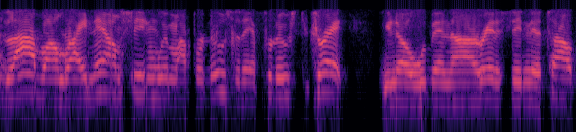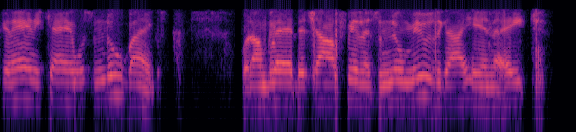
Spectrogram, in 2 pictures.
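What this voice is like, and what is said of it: Southern country Texas accent. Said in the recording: “got the country accent.”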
